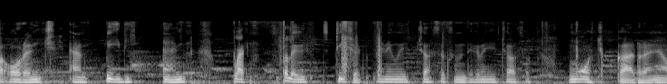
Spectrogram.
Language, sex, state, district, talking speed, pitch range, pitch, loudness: Hindi, male, Chhattisgarh, Kabirdham, 205 wpm, 110-120 Hz, 115 Hz, -19 LUFS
